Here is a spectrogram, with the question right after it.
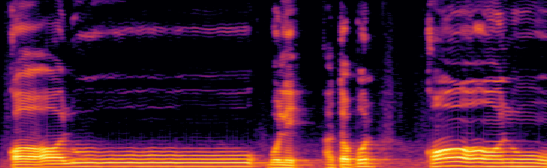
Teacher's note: Lu itu boleh jadi 4 ataupun 5 harakat. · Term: 4 atau 5 harakat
